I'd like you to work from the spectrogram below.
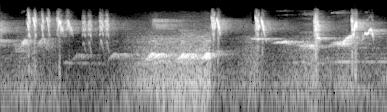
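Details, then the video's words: Varied song of a Horsfield's bush lark (branjangan), used as a master recording for training songbirds: quick high trills and chirps mixed with lower, longer whistled notes and upward-sweeping phrases. "Ocehan Suara Burung Branjangan"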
